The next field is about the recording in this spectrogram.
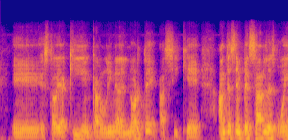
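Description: The man has an ordinary speaking voice with fairly low pitch. He talks at a moderate pace. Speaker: sales director. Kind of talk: webinar introduction. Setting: video call. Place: home room. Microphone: video call.

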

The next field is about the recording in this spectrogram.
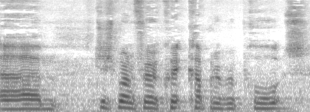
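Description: Speech comes at a moderate pace over light background noise. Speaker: paranormal investigator host. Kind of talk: casual vlog chat. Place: street. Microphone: camera far.

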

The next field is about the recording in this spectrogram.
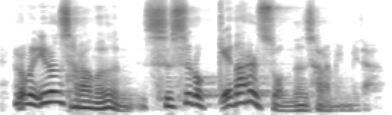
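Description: Very wide pitch swings and vocal fry mark a man's fairly slow speech in a very clean recording with a silent background. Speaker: pastor. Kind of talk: sermon.

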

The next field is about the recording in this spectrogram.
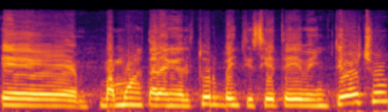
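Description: Medium in pitch with ordinary pitch variation, the woman has an ordinary speaking voice. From Nicaragua. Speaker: small food business owner. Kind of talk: TV interview. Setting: TV studio. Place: studio. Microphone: handheld.

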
